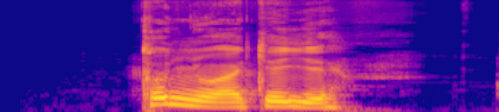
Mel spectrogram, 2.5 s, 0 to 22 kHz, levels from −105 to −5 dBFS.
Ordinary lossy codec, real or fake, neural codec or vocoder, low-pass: none; real; none; none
